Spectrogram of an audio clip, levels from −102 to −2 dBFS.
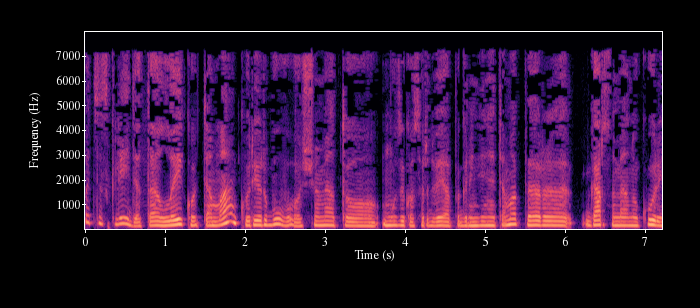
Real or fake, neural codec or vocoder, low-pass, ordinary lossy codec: real; none; 7.2 kHz; MP3, 32 kbps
